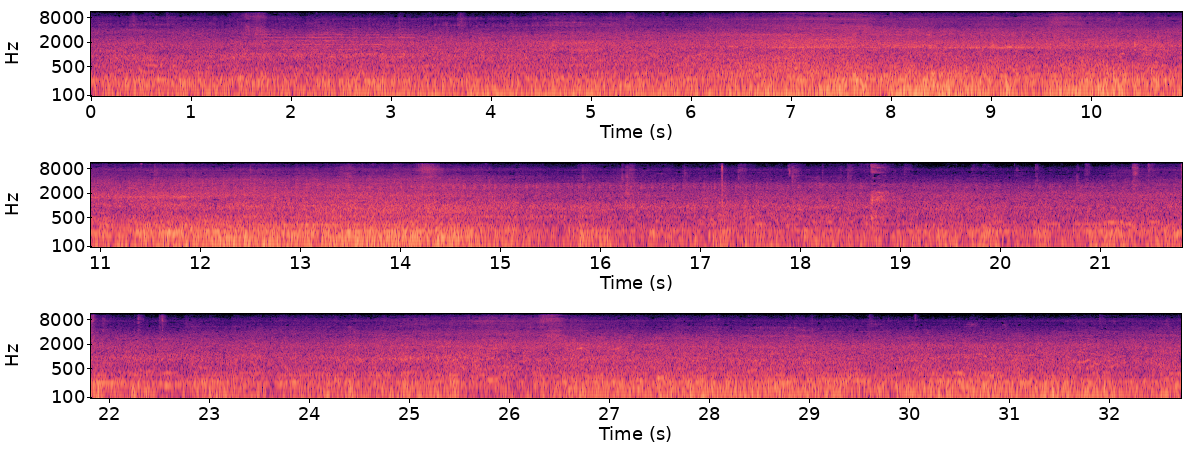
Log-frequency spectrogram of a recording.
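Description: Steady city road traffic: cars and heavier vehicles passing on a busy multi-lane street, a continuous low rumble that grows louder for several seconds in the first half and eases off after.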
